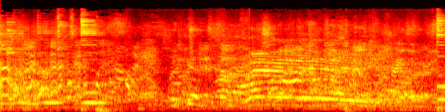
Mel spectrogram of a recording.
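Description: Audience chatter, with single acoustic guitar notes ringing under it.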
